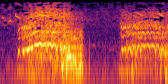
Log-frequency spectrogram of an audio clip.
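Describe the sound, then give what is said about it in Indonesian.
An old, bad-tempered horse whinnies loudly in two long, wavering neighs with a brief gap between them, the second slightly shorter. “Maaf kak, kuda kami galak.”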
